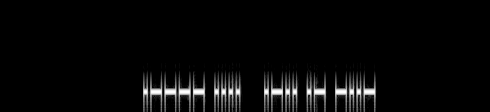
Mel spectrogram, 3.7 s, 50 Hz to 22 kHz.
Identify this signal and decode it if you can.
Morse code, heard as a keyed tone, about 46 wpm, 700 Hz. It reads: 1H LAX
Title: Winter Field Day Exchanges 45wpm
